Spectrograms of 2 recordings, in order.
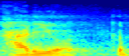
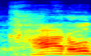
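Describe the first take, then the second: First: The name is said in three syllables. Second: The name is said in two syllables. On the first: The speaker calls it right. "원래는 가리옷이에요" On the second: The speaker calls it wrong. "가롯 아닙니다"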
